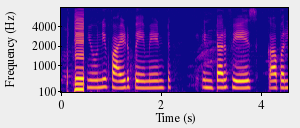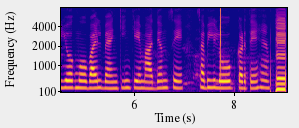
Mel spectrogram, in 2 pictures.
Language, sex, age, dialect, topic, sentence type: Hindi, female, 18-24, Garhwali, banking, statement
